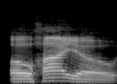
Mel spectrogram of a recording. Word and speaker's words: Ohio: chance come on Ohio come on oh Ohio in two Snappy syllables the official version of my mind while the rest of the stadium would simultaneously chant the traditional Ohio in three syllables I can understand look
